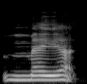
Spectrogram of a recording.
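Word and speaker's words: Maat: I pull for you, Mayette is how it's pronounced.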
